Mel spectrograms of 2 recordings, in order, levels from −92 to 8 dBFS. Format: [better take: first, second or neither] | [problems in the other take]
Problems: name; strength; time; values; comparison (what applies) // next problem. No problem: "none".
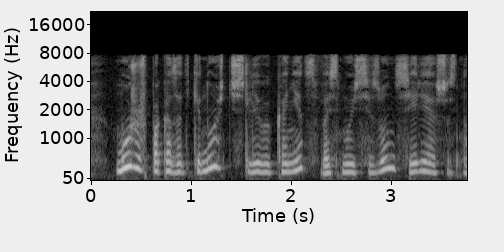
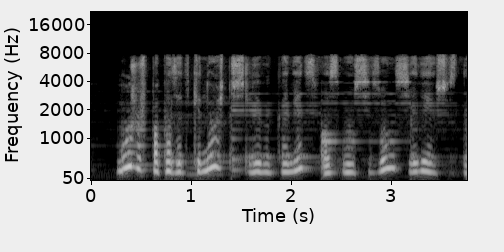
first | noise reduction (neural mask model DeepFilterNet 3)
